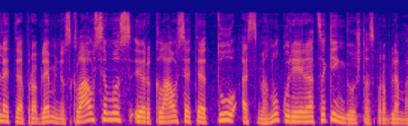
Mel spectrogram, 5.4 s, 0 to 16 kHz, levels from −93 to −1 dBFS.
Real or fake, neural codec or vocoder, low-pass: real; none; 10.8 kHz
